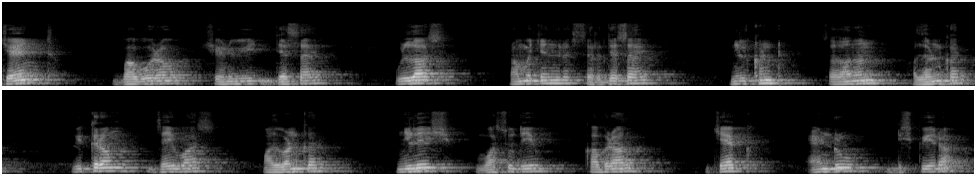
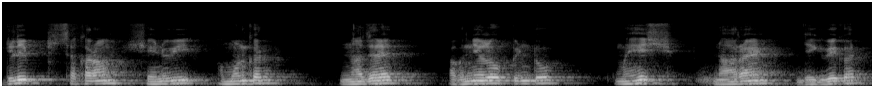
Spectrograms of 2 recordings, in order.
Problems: none marked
